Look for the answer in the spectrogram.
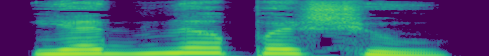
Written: ಯಜ್ಞಪಶು

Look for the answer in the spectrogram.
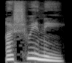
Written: ಆಸವನ

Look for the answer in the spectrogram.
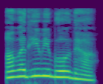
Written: ಅವಧಿವಿಬೋಧ

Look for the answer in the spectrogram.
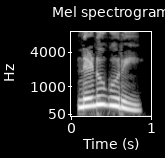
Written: ನೀಟುಗಾರ

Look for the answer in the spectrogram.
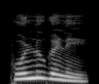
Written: ಪೋಳ್ಗಳೆ

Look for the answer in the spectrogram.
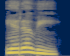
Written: ಏರುವೆ

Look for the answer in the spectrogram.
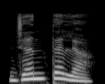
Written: ಜಂತಲ

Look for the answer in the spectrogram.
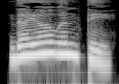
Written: ದಯಾವಂತೆ

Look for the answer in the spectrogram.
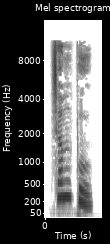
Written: ಚಂಪೂ

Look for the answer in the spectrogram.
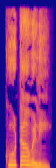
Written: ಕೂಡಾವಳಿ

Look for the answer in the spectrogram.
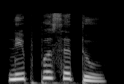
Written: ನಿಪ್ಪೊಸತು

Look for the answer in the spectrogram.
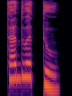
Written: ಧಾತುವಾದ

